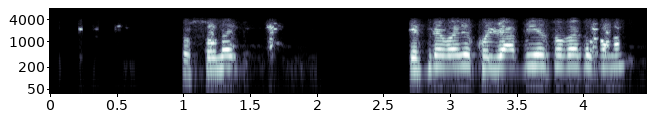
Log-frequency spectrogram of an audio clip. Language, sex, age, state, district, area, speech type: Hindi, male, 45-60, Rajasthan, Bharatpur, urban, conversation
